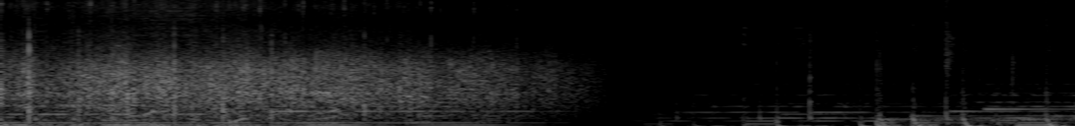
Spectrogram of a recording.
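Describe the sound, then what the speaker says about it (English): Applause for students on a university campus, a loud sustained wash of clapping for about four seconds that cuts off abruptly, followed by a different, sparser stretch of scattered sounds. "I'd like everyone to give us a round of applause for the students."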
